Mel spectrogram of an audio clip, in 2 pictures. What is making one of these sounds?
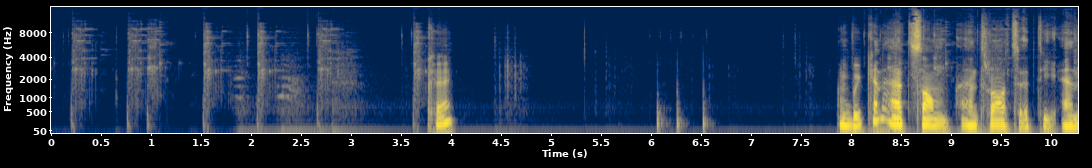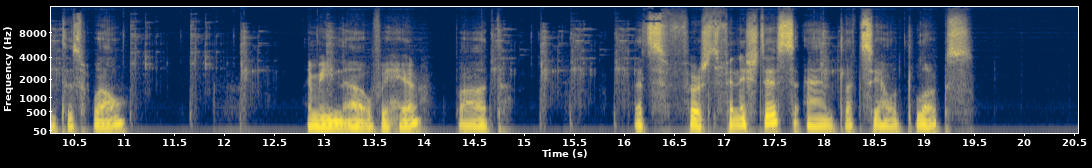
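Wooden blocks clack softly as they are placed one after another.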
